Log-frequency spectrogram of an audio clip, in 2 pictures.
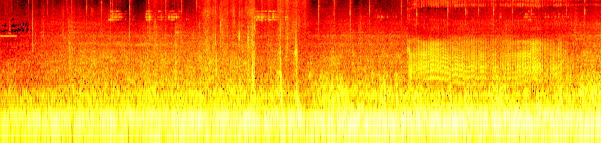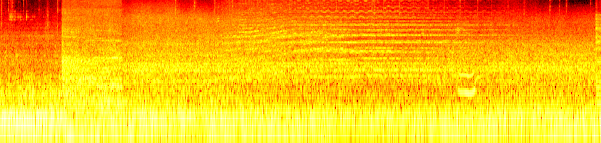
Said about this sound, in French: je suis dans le train, tu m'entends?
